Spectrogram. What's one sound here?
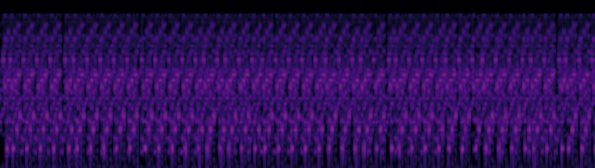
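Electronic arcade game chomping sounds repeat rapidly.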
